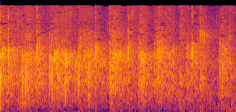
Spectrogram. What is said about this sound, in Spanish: Pues un aplauso para ellos también.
